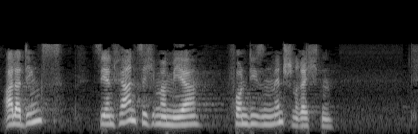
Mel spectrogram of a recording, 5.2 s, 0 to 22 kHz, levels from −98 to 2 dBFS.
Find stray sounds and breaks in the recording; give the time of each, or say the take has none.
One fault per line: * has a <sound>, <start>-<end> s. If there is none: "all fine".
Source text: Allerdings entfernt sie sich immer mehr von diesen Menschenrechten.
all fine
